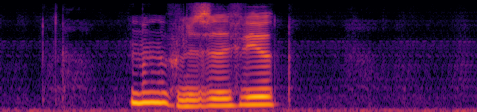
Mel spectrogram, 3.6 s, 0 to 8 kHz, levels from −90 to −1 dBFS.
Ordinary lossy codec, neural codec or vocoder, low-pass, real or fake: none; autoencoder, 22.05 kHz, a latent of 192 numbers a frame, VITS, trained on many speakers; 7.2 kHz; fake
